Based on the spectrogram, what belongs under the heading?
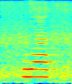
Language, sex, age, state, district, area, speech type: Urdu, female, 18-30, Uttar Pradesh, Gautam Buddha Nagar, rural, read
